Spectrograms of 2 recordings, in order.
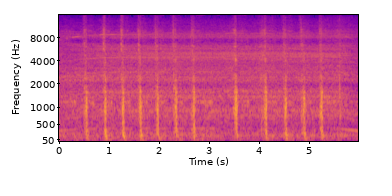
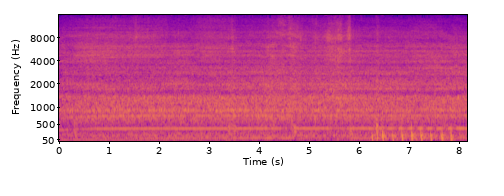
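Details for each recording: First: Curbside Craftsman 5 gallon shop vac with a ripped bag: sharp clicks about three a second over a steady motor hiss as debris rattles in the clogged hose. The motor itself is fine. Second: Curbside Craftsman 5 gallon shop vac after the clog was cleared from its hose (debris just came out): steady, even motor hum at one pitch with air rushing through and a few brief clunks near the end. The vacuum runs normally.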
